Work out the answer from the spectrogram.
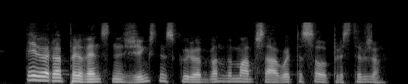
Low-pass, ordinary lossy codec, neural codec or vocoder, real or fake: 7.2 kHz; MP3, 48 kbps; codec, 16 kHz in and 24 kHz out, 0.6 kbps, FocalCodec, streaming, 2048 codes; fake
